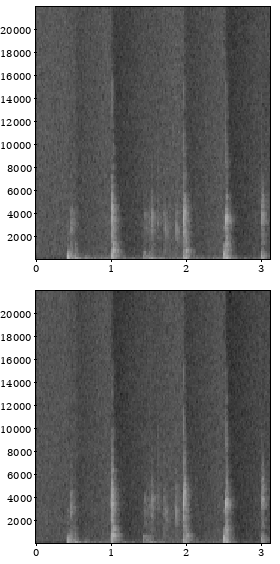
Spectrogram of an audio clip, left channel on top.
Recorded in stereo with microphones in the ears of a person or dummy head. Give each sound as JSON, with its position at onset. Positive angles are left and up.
{"t": 0.4, "sound": "footsteps", "side_deg": -25, "distance_m": 1.9}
